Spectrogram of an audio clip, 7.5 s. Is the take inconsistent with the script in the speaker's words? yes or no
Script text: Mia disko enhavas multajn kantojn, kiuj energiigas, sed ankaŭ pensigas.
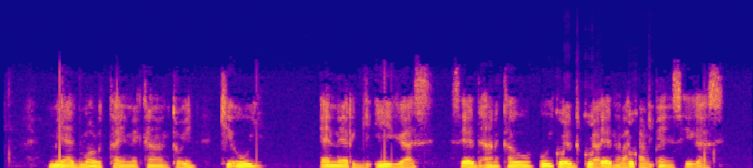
yes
